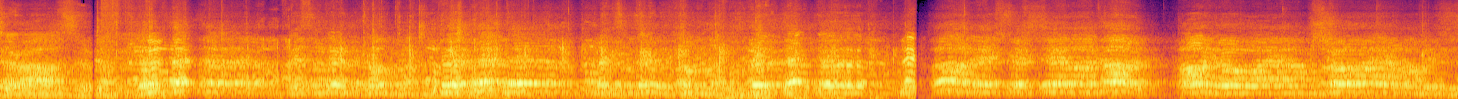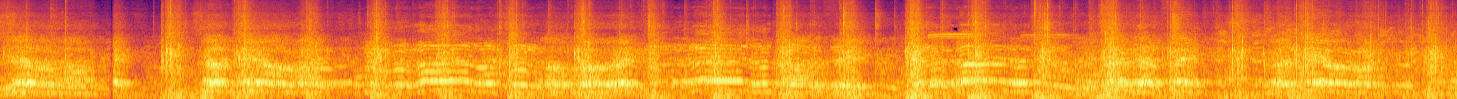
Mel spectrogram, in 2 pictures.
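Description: A large football crowd of men chants in unison under a stand roof.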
